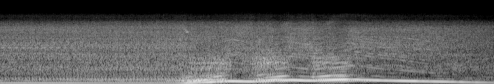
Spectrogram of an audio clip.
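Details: Integra engine from a new donor car, tested before the swap: smooth idle, then one clean rev that swells and eases back without stumble, rattle or knock; runs healthy.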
